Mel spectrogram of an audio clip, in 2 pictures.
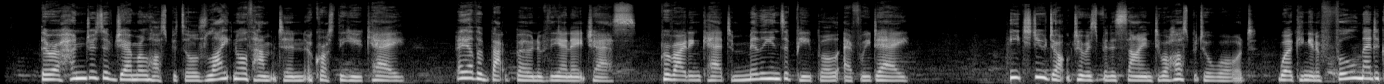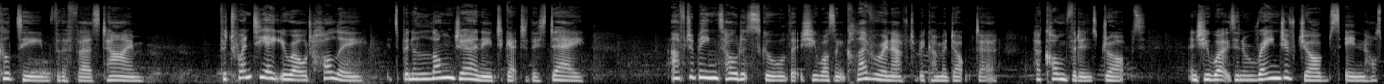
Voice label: Documentary

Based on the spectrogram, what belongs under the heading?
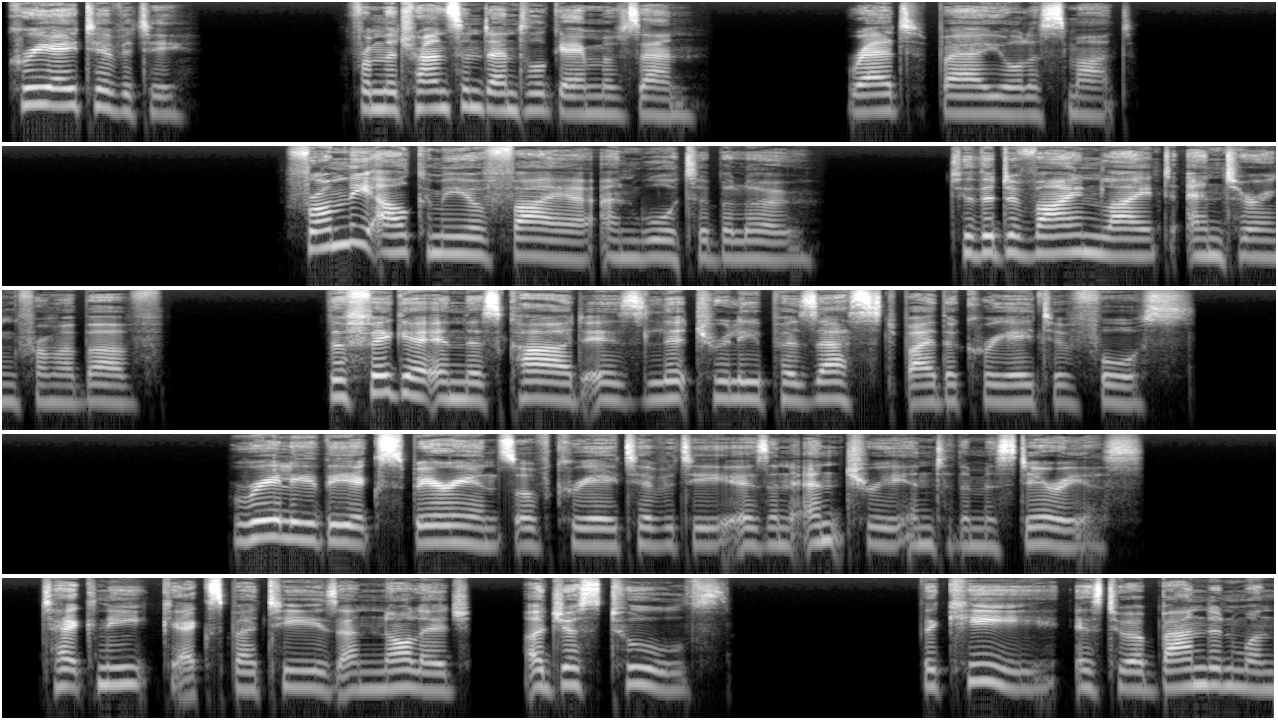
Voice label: Bookread

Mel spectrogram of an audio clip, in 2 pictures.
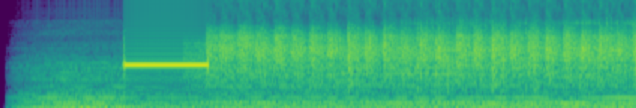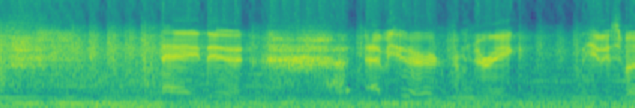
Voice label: Gaming Character Hipster Californian

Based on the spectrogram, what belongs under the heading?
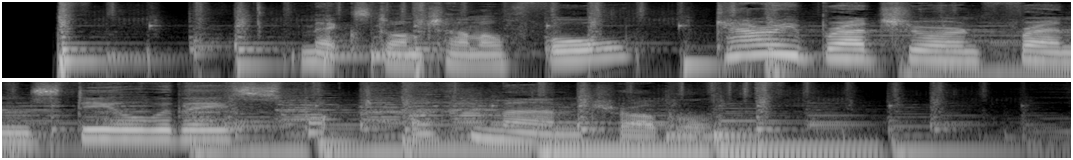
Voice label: Promo

